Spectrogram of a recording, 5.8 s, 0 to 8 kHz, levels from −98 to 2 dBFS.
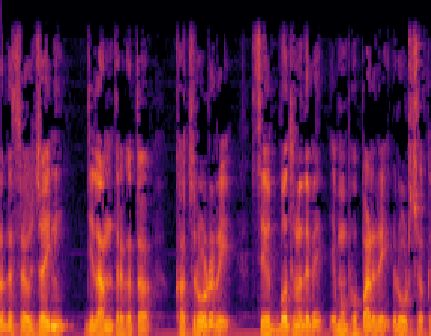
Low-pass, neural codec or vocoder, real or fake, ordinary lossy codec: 7.2 kHz; none; real; none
